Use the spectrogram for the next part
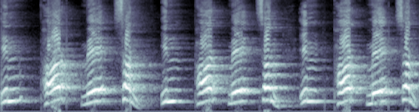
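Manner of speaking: stretched out syllable by syllable, slowly; slow syllable demo. Shown as a demonstration. Teacher to pupils, counting syllables, drawn out slowly. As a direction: sound out every syllable of information slowly. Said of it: "ତ କେତେଟା ସିଲାବଲ?".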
